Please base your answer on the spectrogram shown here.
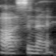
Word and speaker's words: asana: I've got this, the asana is a piece of software, but asana is a yoga practice, just so you get the pronunciation right.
